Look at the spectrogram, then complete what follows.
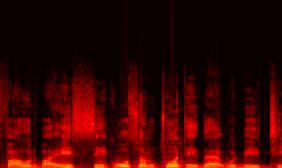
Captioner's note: buzzer beeps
